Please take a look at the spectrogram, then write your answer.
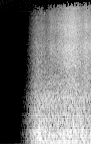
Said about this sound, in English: So now we're on the Thames cruise. That's right. It's part of our package. It's a really cool way to see London, and we'll see a lot more than we did on the water bus.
